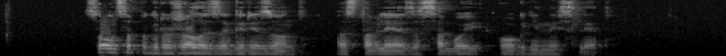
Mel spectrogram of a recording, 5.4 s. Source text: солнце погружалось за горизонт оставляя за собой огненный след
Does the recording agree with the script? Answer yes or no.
yes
